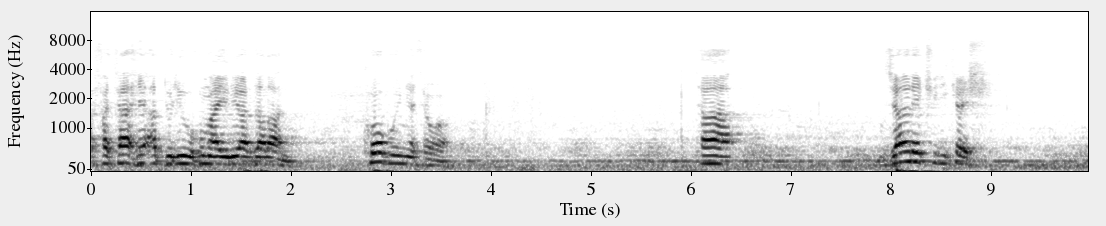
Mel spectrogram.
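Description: A crowd of men chants slogans loudly outdoors, in short bursts.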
